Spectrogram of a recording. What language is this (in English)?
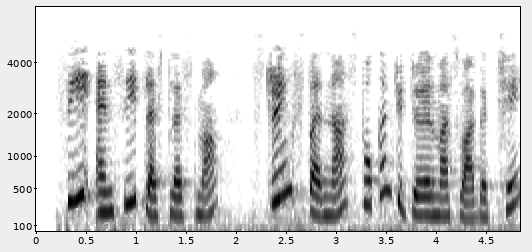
Gujarati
